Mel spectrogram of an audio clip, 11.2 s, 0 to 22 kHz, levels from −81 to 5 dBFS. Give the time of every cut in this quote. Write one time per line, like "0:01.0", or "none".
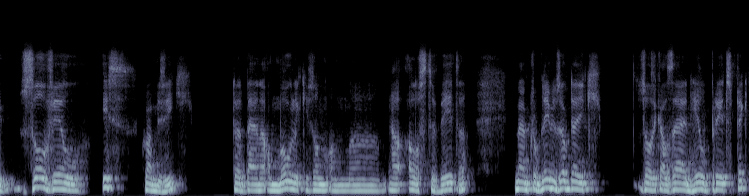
none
